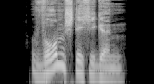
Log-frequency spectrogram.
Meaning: inflection of wurmstichig: 1. strong genitive masculine/neuter singular 2. weak/mixed genitive/dative all-gender singular 3. strong/weak/mixed accusative masculine singular 4. strong dative plural
- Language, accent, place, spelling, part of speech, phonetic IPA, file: German, Germany, Berlin, wurmstichigen, adjective, [ˈvʊʁmˌʃtɪçɪɡn̩], De-wurmstichigen.ogg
